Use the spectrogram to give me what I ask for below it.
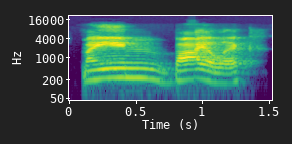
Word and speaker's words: Mayim Bialik: don't even know how to say her name mayim bialik as a host for special events and primetime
